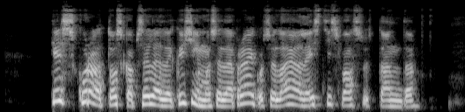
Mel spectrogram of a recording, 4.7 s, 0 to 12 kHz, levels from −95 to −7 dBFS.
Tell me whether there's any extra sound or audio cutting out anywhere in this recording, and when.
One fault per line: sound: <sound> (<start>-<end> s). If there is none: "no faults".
no faults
